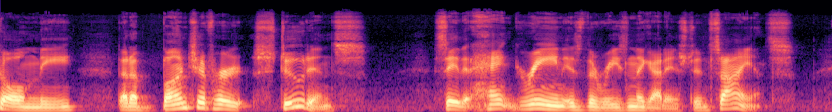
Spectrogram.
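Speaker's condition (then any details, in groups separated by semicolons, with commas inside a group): No condition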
